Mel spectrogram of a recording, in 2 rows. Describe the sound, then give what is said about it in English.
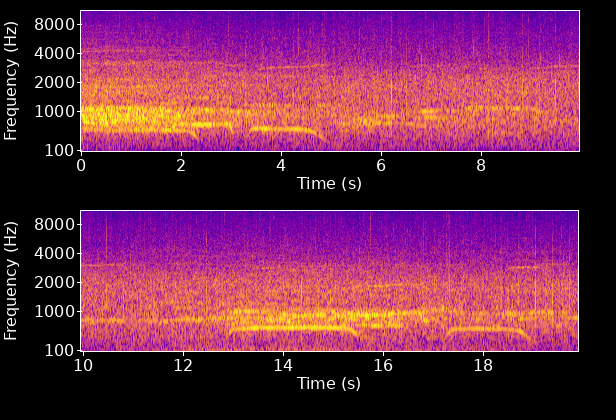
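Sustained audience applause at a Cornell reunion for two Cornellians of the class of 1931, a dense, steady wash of many hands clapping for the full twenty seconds, with a few brief whistle-like tones rising over the noise. “My notes say, have audience hold applause till you introduce them by name.”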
